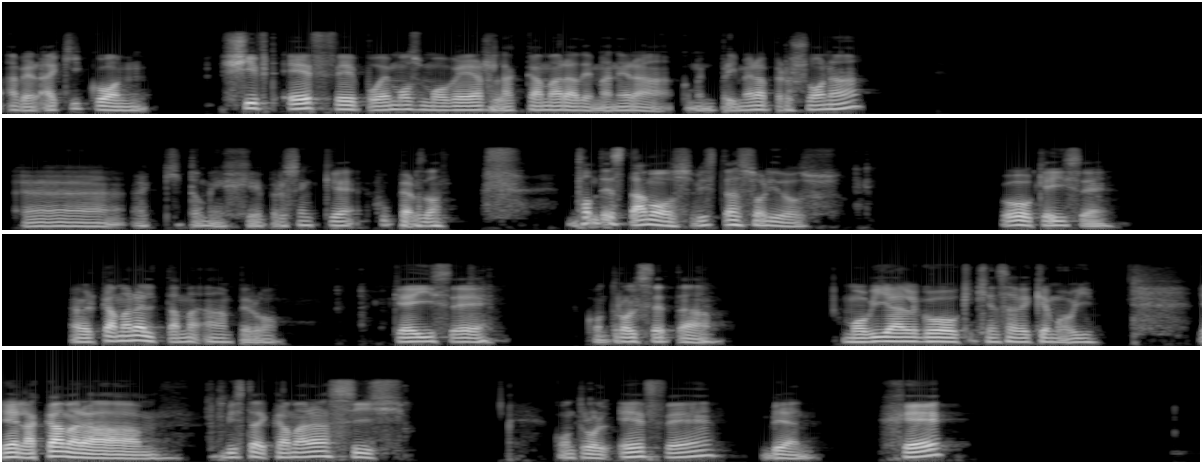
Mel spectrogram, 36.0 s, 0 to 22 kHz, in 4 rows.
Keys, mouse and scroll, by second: 0.0-1.8 right drag, 1.8 shift+f, 5.0-6.7 drag, 6.2 g, 9.7-15.0 drag, 15.4 KP_7, 16.3-20.4 middle drag, 24.1 ctrl+z, 26.9-28.7 drag, 28.5 KP_0, 29.9 ctrl+s, 31.3 shift+f, 32.8-34.5 drag, 33.7 g.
